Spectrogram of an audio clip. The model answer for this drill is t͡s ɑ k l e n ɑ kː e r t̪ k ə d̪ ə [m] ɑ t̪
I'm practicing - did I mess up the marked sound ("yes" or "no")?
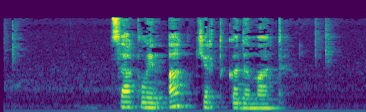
no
